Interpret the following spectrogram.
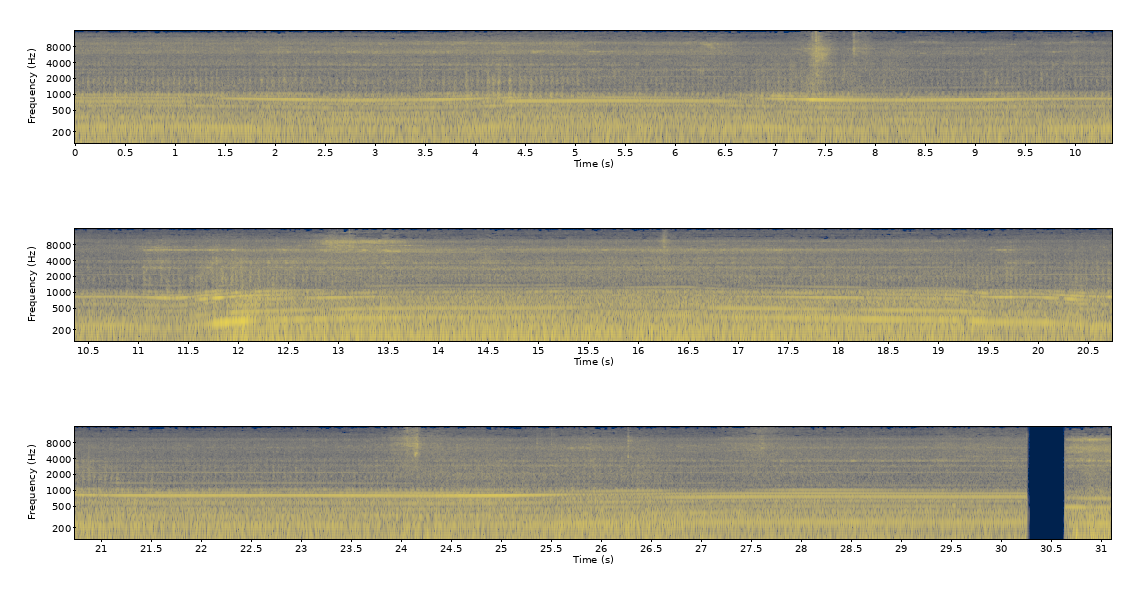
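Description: A MAN Lion's City CNG bus's six-cylinder natural-gas engine and ZF Ecolife automatic gearbox, heard from on board as a whine over a low road rumble, its pitch rising and falling as the bus accelerates, changes gear and slows. The sharpest rise in pitch and loudness comes about twelve seconds in, followed by a slow fall a few seconds later, with a couple of brief rattling clicks.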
